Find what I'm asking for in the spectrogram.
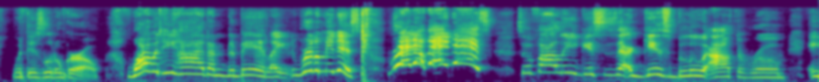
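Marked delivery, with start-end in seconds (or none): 2.9-3.6 indignant challenge. Real, not acted. Reviewer challenging the movie's logic. 3.6-4.9 very high, squealed challenge; comically outraged squeal; indignant outburst. Real, not acted. Repeats challenge in exasperated outburst.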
